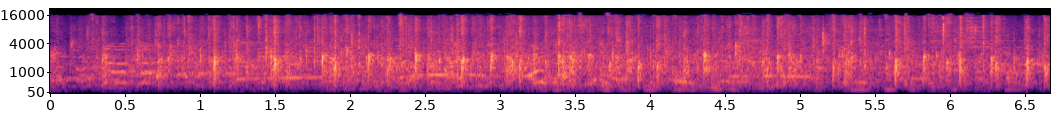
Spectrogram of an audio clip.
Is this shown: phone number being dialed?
no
